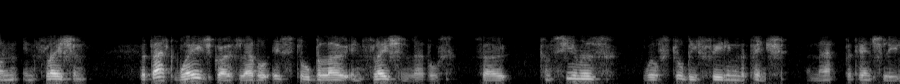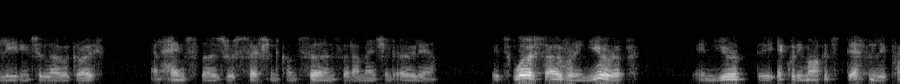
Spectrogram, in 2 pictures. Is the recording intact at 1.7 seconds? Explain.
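No, the GSM full-rate codec affects the whole clip, 1.7 s included: regular-pulse excitation adds gravelly buzz, fitting 13 kbps, and a spectrogram shows nothing above about 3.4 kHz.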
